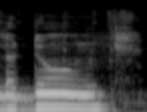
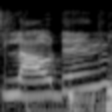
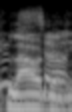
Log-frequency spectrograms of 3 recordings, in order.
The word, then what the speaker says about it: Loudoun: How do you pronounce it? Ladoon? – It's Loudoun. – Loudoun.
